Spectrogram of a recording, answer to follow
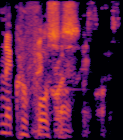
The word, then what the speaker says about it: Necrophosis: Necrophosis.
